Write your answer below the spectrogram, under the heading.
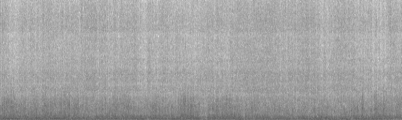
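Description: Steady rush of fast-flowing river water, with wind buffeting the microphone.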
